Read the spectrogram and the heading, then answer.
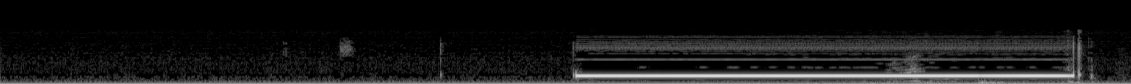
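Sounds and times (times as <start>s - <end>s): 
steady telephone line tone during a failed call: 5.7s - 10.8s.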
